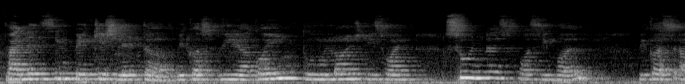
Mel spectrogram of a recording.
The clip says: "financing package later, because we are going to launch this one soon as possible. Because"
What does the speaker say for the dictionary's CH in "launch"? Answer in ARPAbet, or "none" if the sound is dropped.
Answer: CH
